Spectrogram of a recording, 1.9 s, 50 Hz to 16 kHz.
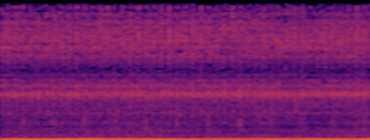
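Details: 2003 Dodge Neon 2.0 after timing belt replacement and rebuilt head, with the original coil refitted in place of an MSD coil, idles smoothly with a steady, even low hum and no stumbles or misses.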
